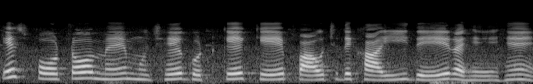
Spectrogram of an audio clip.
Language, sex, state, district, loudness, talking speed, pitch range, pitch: Hindi, female, Madhya Pradesh, Katni, -17 LUFS, 125 wpm, 220-255 Hz, 240 Hz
